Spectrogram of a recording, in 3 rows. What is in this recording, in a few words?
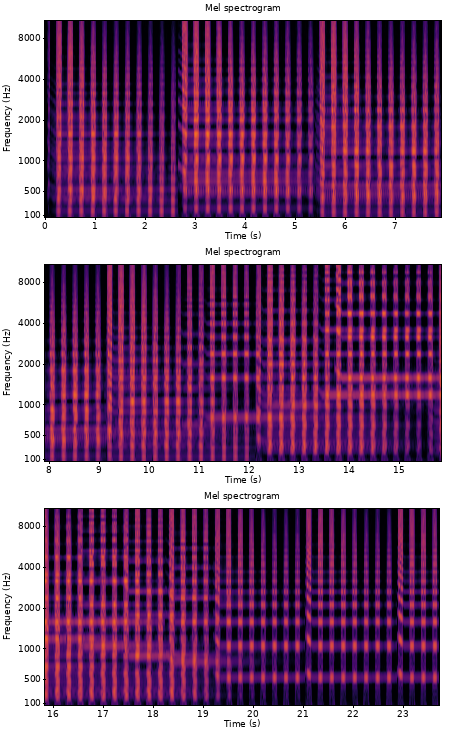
Pulse width mod 1, Sequential Circuits Six-Trak; Factory Programs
